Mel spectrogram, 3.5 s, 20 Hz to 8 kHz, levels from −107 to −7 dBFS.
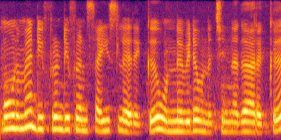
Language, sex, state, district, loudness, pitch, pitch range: Tamil, female, Tamil Nadu, Namakkal, -13 LUFS, 225 Hz, 210-255 Hz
